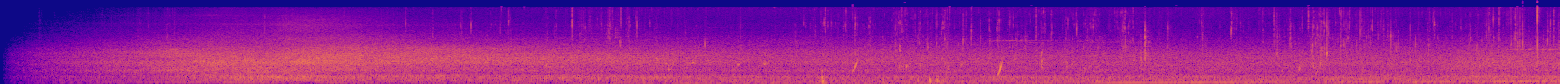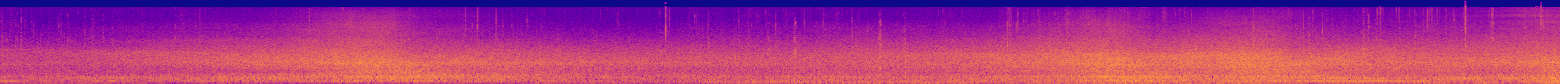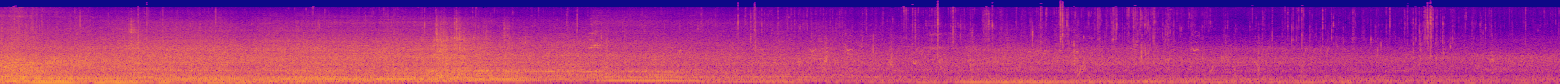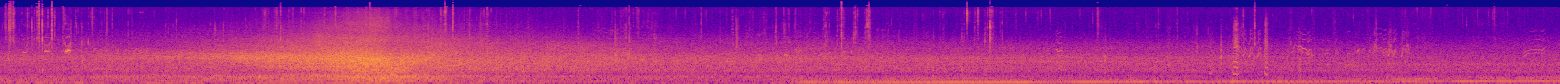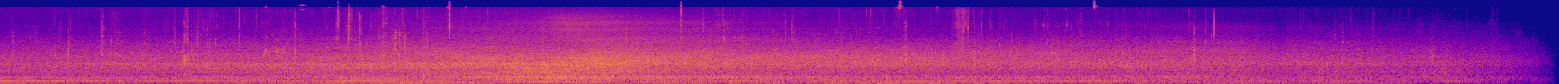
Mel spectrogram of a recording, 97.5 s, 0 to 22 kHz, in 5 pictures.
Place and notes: Morlaix, France - Ducks
Ducks eating in the water, some cars, Zoom H6
12 August 2016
